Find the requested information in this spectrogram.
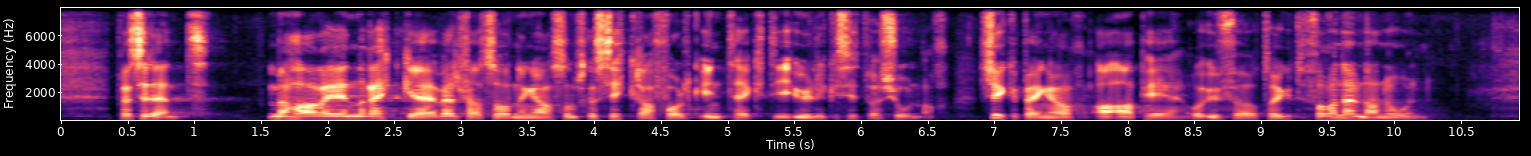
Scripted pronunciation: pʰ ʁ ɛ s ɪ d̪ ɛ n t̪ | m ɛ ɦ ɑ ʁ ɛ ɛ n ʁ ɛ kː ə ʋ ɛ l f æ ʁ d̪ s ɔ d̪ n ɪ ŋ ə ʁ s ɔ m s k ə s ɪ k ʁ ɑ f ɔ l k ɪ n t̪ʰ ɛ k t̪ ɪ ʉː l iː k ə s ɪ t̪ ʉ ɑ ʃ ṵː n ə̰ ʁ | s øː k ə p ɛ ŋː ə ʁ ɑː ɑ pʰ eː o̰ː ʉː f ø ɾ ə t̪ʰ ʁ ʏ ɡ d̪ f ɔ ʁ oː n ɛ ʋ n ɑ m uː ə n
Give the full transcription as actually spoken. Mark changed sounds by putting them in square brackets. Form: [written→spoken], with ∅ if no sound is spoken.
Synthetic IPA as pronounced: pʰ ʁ ɛ s ɪ d̪ ɛ n t̪ | m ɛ ɦ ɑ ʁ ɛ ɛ n ʁ ɛ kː ə ʋ ɛ l f æ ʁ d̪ s ɔ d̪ n ɪ ŋ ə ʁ s ɔ m s k [ə→ɑ] s ɪ k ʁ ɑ f ɔ l k ɪ n t̪ʰ ɛ k t̪ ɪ ʉː l iː k ə s ɪ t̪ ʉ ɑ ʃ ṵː n ə̰ ʁ | s [øː→yː] k ə p ɛ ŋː ə ʁ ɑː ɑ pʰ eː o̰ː ʉː f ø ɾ ə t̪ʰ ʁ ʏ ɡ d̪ f ɔ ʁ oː n ɛ ʋ n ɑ [m→n] uː ə n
